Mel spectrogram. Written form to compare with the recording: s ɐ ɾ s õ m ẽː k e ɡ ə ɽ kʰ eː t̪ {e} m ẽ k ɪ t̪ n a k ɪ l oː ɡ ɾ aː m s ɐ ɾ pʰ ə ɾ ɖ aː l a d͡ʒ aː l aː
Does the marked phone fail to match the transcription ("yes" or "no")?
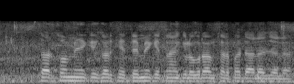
no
